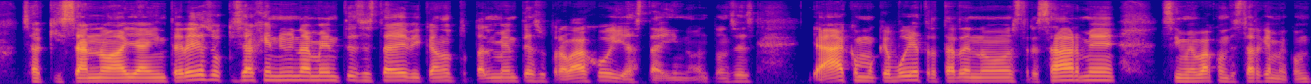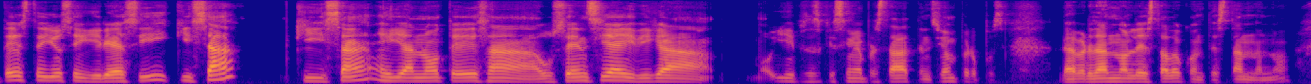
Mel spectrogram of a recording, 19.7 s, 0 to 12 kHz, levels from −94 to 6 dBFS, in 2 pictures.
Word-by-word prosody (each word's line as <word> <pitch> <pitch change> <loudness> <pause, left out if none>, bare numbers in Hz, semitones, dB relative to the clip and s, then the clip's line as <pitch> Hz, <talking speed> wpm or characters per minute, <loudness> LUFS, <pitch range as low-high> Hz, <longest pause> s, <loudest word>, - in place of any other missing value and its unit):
sea, - - -2
quizá 125 - +6
no 130 0 +4
haya 135 0 +5
interés, 165 +7 +2
o 180 - -3
quizá 160 +4 +1
genuinamente 165 -1 0
se 145 - -4
está 150 +2 +1
dedicando 150 -1 +1
totalmente 140 +3 -5
a - - -4
su 130 - -12
trabajo 150 +3 +1
y 130 - -1
hasta - - -4
ahí, 85 +3 -7
¿no? 85 0 -19
Entonces, 120 +1 -12 0.4
ya - - +7
como 145 -3 -5
que - - -3
voy 160 +4 -1
a 170 - 0
tratar 135 -3 -4
de 145 0 -1
no 140 0 -3
estresarme, 160 +6 +3 0.3
si - - -3
me 125 - -3
va 135 +2 +2
a - - -16
contestar, 130 -1 -4
que 130 - -1
me 115 - -10
conteste, 155 +8 -4
yo 150 0 -2
seguiré 125 -4 -1
así. 155 +7 -3
Quizá, 150 -5 +4 0.4
quizá 135 +6 +1
ella 140 -2 -1
note 135 0 -3
esa 135 -5 -1
ausencia 145 +8 +1
y 140 - 0
diga: 120 -3 -1 0.4
"Oye, 130 -1 -15
pues 110 - -21
es 110 +1 -11
que - - -21
sí - - 0
me 120 0 -8
prestaba 120 +2 -2
atención, 120 +3 -12
pero, - - -18
pues, - - -14 0.4
la 105 - -2
verdad 110 +2 0
no 120 -1 -4
le 115 0 -3
he - - -4
estado 115 +3 -3
contestando", 100 -2 -9
¿no? 85 - -21
135 Hz, 200 wpm, -24 LUFS, 120-150 Hz, 0.4 s, ya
